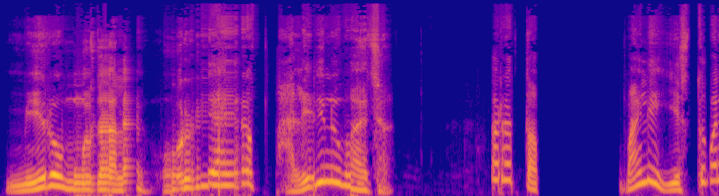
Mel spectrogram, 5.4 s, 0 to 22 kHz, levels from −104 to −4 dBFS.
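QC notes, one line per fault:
0.51–2.88 s and 3.26–3.71 s, repeated packet loss (robotic sound): The first run has 26 gaps, the longest 83 ms, with roughly 29% of the span patched over. The second has 6 gaps, none longer than 23 ms, with about 23% patched. Each hole is bridged by stretching the preceding fragment, so the speech turns choppy and robotic. On a spectrogram, harmonic bands freeze into flat, smeared blocks between brief dropouts. The waveform shows repeated, look-alike cycles.
4.02–4.66 s, playback stall: The speech halts mid-flow for about 0.62 s before resuming. The likely cause is the player running dry of data or its thread being blocked. Nothing reaches the output during that time. The waveform collapses to a flat line, and the spectrogram shows a clean vertical band of blank, with abrupt edges on both sides rather than a fade.
4.66 s to end, time-compressed catch-up: Right after the stall, the speech runs at about 1.25x speed while keeping its normal pitch. 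Small slices are removed and cross-faded to work off the backlog, which gives a hurried delivery. On a spectrogram, harmonic spacing stays the same but syllables sit closer together, with occasional seams at the splice points.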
